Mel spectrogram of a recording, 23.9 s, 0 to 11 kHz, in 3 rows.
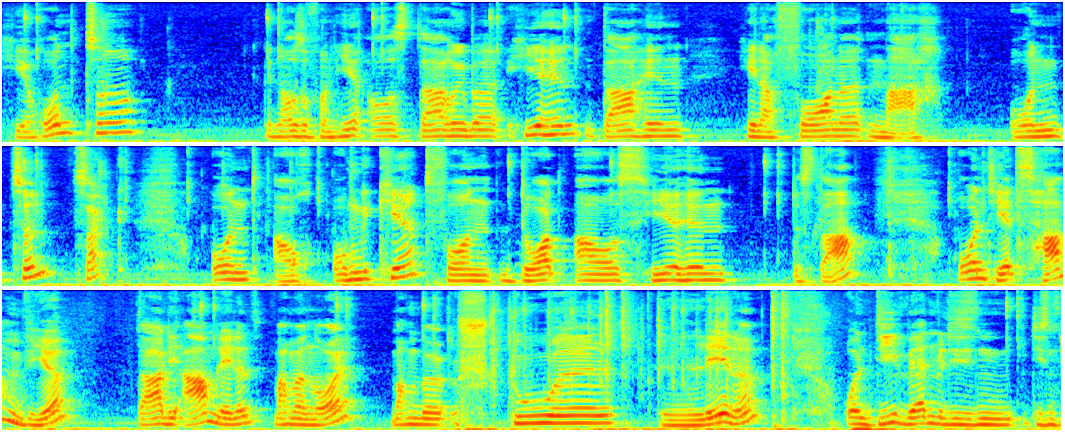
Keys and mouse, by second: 0.1 ctrl+click, 2.0 shift+click, 2.8-4.2 ctrl+drag, 6.2 middle click, 8.9 middle click, 9.7 shift+middle click, 10.2 middle click, 11.8 ctrl+click, 12.5 ctrl+click, 14.6 middle click, 15.3 shift+middle click, 17.4-18.8 drag, 19.1-23.8 drag.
